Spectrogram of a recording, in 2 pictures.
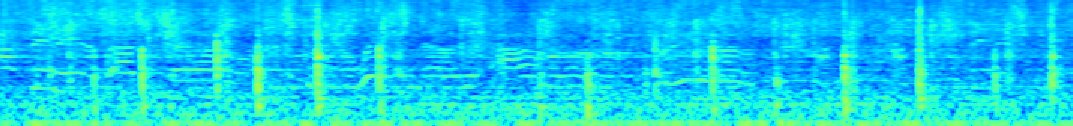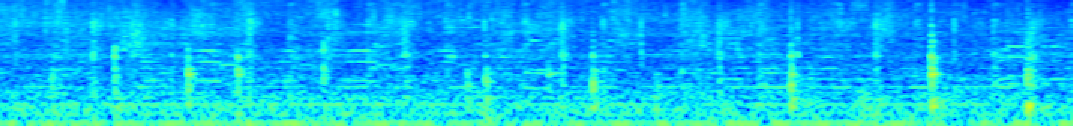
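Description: Button mushrooms, diced onion and tomato paste sizzling in oil in a hot skillet as a wooden spatula stirs them. The spatula's frequent clicks and scrapes against the pan sound over a steady hiss.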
